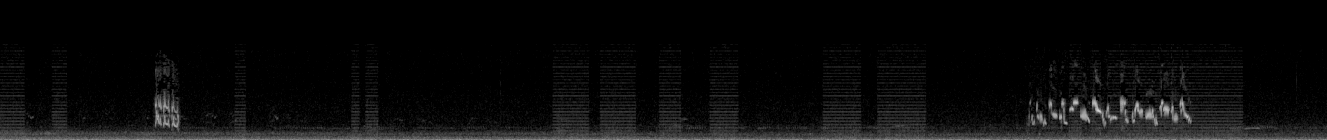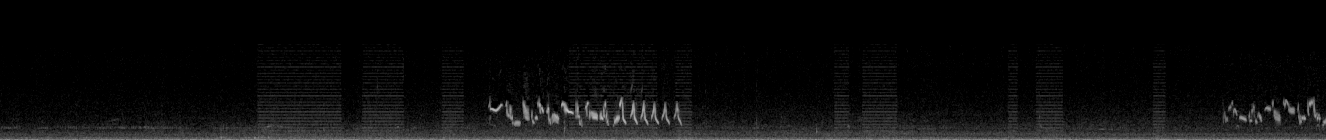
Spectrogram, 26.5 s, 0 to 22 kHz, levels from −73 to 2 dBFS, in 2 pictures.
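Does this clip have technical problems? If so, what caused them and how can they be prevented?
Yes. Computer activity noise runs through the whole clip: a buzzing, chirping layer pulsing at around 500 times a second, sitting roughly 20 dB below the sound and rising and falling with the computer's workload rather than with anything in the recording. Changing current draw from the processor, graphics card or mouse shifts the ground that the audio circuit shares with them, and that fluctuation rides straight into the signal path. Using an external audio interface or USB isolator, keeping audio cables away from the computer, and breaking ground loops prevents it.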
